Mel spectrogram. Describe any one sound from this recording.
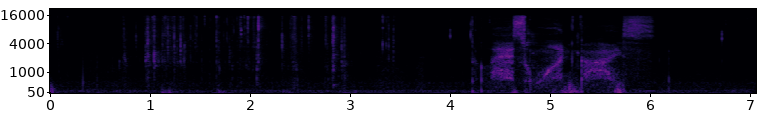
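Something crinkles and crackles right against a microphone.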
